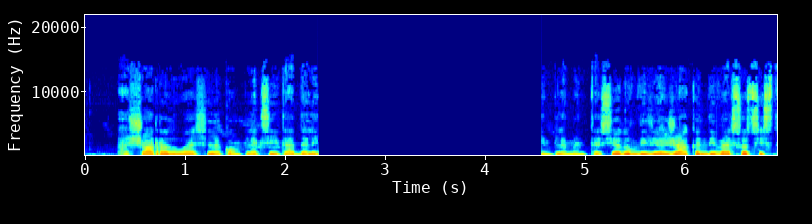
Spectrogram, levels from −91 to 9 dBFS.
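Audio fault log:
2.32–4.56 s, rebuffering stall: after "la complexitat de la" the speech drops to silence for 2.24 s, then continues at "implementació d'un" with nothing missing. Playback exhausted its downloaded audio and waited for more data, so the stall adds time without losing content.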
